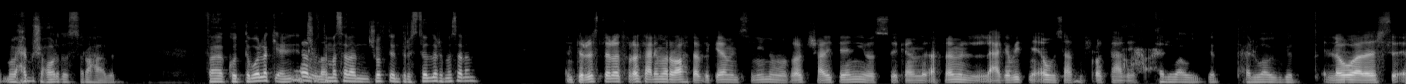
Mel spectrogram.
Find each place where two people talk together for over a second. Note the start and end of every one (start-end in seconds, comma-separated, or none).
none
